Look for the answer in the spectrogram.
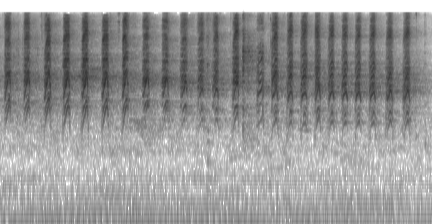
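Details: Little spiderhunter, a lure recording: a long series of loud, squeaky, high chip notes repeated about two to three times a second at an even pace, with faint low hum underneath.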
